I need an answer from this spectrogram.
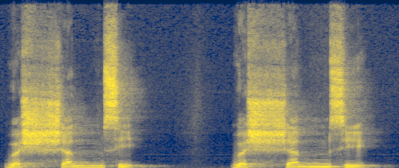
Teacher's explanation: bu Elif Lam takısını kendisinden sonra gelen Şin harfine idgam ettik ve Şin harfini ile şeddele yerek Okuduk ama burada bir kuralımız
